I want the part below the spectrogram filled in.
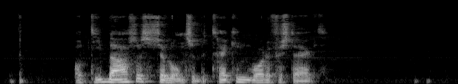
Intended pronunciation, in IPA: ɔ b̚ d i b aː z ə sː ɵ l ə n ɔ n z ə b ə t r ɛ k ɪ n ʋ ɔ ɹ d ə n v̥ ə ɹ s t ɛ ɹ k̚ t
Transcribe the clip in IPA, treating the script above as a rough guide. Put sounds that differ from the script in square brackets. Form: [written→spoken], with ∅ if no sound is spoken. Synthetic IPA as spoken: ɔ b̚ d i b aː z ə sː ɵ l ə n ɔ n z ə b ə t r ɛ k ɪ [n→ŋ] ʋ ɔ ɹ d ə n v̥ ə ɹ s t ɛ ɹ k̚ t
